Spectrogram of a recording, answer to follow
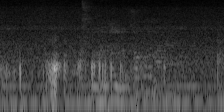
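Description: Faint, brief murmured speech over a steady low room hum.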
